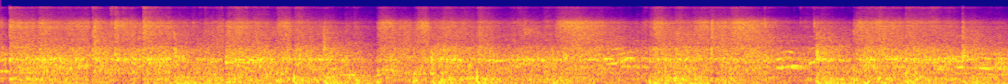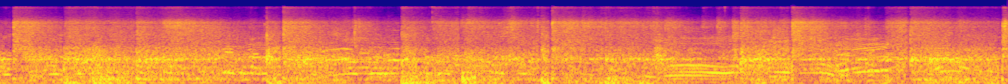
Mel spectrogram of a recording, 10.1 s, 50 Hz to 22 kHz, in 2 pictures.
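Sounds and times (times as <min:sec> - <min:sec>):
knocks and thumps: 0:00.0 - 0:10.0
people talking and calling: 0:00.0 - 0:10.0.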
